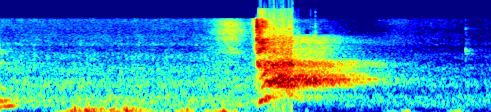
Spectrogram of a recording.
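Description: A child's voice making one short, loud, breathy burst about a second in that fades within half a second, a mouth sound effect for a failed experiment.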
